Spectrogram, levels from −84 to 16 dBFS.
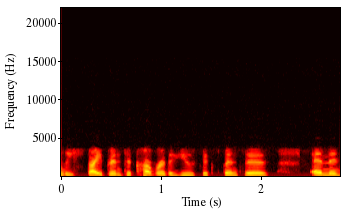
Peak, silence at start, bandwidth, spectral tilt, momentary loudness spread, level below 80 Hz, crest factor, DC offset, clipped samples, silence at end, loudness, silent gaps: -2 dBFS; 0 s; 3.9 kHz; -8 dB/octave; 8 LU; -82 dBFS; 18 dB; under 0.1%; under 0.1%; 0 s; -20 LUFS; none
